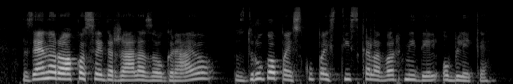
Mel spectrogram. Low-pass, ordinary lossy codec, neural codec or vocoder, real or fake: 14.4 kHz; Opus, 16 kbps; none; real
